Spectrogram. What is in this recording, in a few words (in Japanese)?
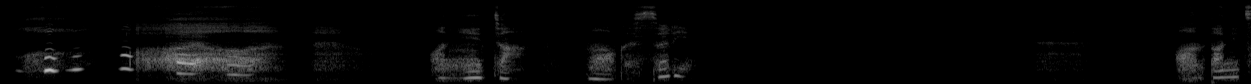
添い寝, ASMR; いっしょぐらし ～妹系彼女編～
